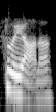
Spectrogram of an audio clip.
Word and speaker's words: Liana: So it's not L-E-O-N-A? – No, it's L-I-A-N-A.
